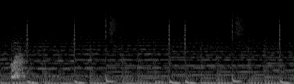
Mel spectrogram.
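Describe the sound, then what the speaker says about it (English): Several dogs bark repeatedly in short, irregular bursts, some yips mixed in, fairly close and loud, set off by a passing diesel vehicle on a road outside. "drove the dogs crazy and they started barking"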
